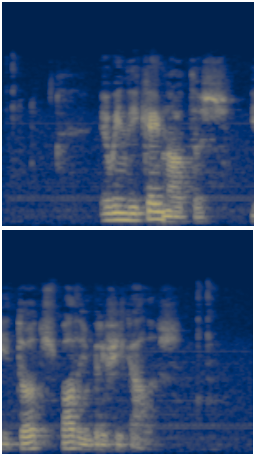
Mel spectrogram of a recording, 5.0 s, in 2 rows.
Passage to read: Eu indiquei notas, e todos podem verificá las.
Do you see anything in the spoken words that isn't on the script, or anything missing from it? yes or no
no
